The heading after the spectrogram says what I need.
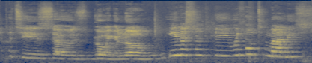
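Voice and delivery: ordinary talk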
